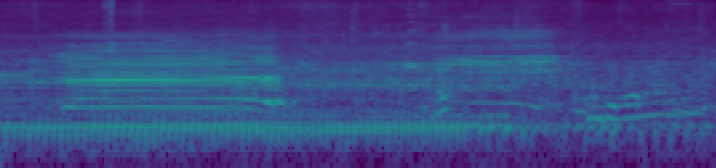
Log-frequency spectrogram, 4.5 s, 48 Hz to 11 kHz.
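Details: Madura cattle in karapan sapi bull-race training before an event on Madura, East Java, Indonesia. A long, loud, harmonic moo lasts about 1.5 seconds, then a fainter second low call follows, over a steady low drone.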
